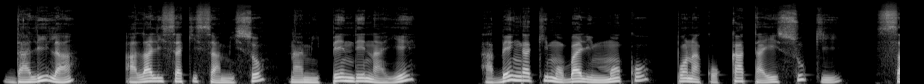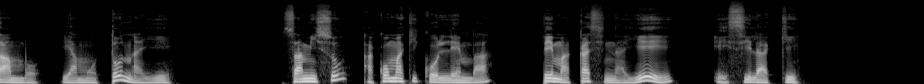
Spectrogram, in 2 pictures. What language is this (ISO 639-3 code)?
lin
